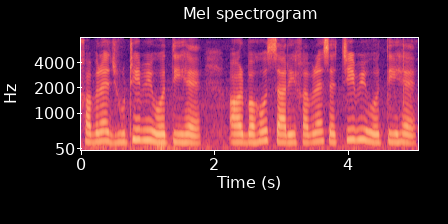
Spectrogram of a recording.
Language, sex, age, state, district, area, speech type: Urdu, female, 18-30, Bihar, Saharsa, rural, spontaneous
